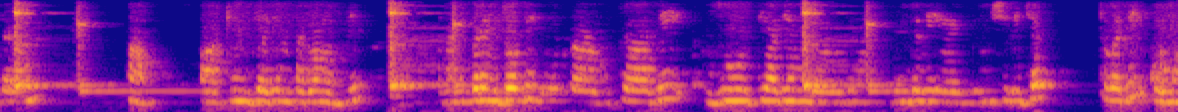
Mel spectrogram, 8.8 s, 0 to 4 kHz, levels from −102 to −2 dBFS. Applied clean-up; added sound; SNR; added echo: classical method WPE with log-MMSE.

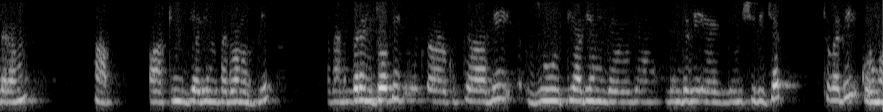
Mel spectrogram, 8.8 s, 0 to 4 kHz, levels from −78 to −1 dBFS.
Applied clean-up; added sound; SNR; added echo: none; none; none; none.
